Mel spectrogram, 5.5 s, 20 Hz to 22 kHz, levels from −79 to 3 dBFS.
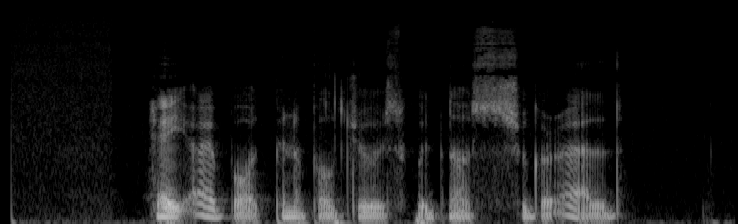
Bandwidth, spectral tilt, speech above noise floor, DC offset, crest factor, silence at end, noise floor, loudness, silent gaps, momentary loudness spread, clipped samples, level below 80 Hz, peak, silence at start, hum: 15 kHz; -7 dB/octave; 34 dB; under 0.1%; 22 dB; 0.15 s; -63 dBFS; -30 LUFS; none; 10 LU; under 0.1%; -46 dBFS; -8 dBFS; 0.1 s; none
